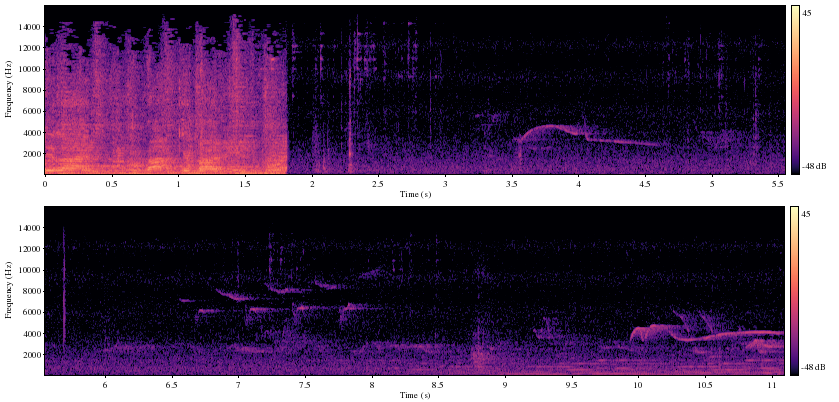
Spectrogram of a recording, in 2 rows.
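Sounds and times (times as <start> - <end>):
faint outdoor ambience: 0.0 - 11.0.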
